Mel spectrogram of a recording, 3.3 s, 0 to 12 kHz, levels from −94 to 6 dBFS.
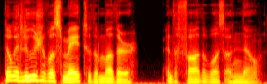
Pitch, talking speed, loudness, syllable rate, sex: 120 Hz, 215 wpm, -17 LUFS, 5.9 syllables/s, male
